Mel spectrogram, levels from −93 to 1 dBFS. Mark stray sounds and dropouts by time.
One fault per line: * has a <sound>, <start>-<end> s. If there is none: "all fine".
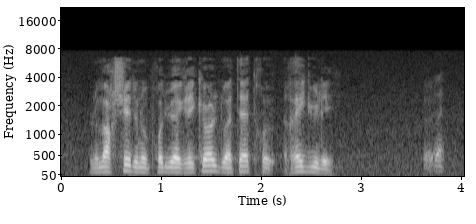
* has a laugh, 3.6-3.9 s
